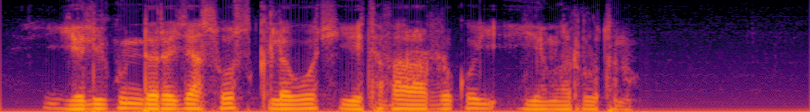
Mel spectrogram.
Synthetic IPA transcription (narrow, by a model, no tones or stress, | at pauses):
jɛliɡund̪əɾəd͡ʒaso̞st̪kʰɨləβo̞t͡ʃːjɛt̪ʰəfəɾarːəkʼu | jːɛmərːut̪nəw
